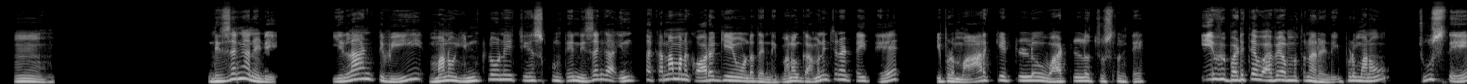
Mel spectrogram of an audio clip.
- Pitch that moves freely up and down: Yes, wide, 6.2 semitones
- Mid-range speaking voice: Yes, medium, 175 Hz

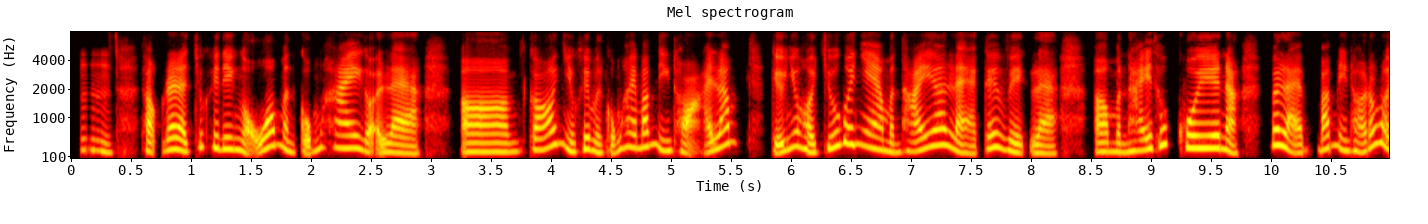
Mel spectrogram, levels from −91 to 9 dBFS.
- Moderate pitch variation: No, wide, 6.7 semitones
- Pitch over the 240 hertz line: Yes, very high, 260 Hz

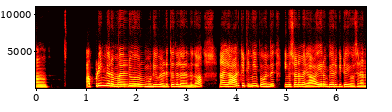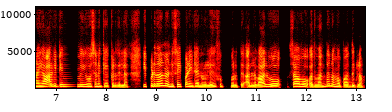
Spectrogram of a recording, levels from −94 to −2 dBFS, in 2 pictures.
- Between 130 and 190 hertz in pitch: No, very high, 250 Hz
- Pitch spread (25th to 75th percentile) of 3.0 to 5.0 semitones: Yes, average, 4.5 semitones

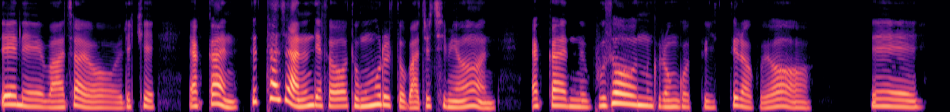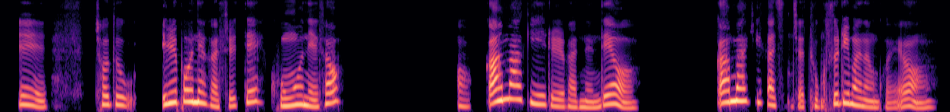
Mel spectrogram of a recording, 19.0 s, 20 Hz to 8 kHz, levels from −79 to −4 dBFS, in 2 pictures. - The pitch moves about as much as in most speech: No, wide, 5.8 semitones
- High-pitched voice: Yes, high, 195 Hz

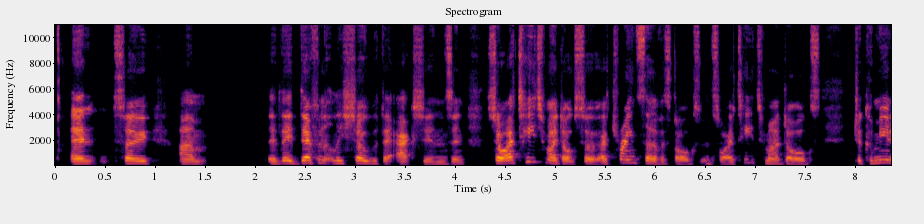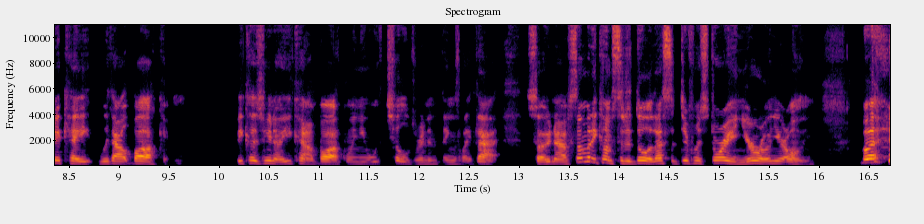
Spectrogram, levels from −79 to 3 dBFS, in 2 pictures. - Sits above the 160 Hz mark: Yes, medium, 185 Hz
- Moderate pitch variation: Yes, average, 3.7 semitones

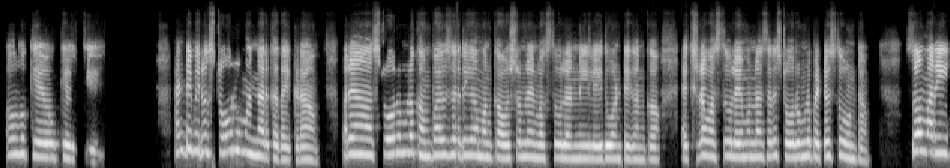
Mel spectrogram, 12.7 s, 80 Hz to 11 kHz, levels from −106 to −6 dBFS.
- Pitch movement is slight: No, average, 3.8 semitones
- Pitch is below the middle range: No, high, 245 Hz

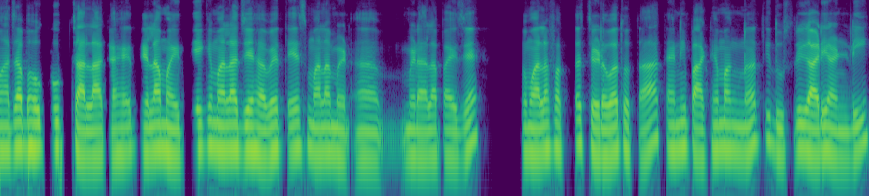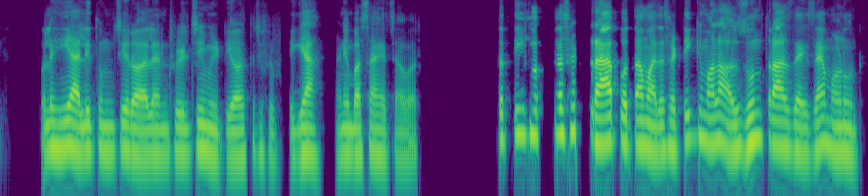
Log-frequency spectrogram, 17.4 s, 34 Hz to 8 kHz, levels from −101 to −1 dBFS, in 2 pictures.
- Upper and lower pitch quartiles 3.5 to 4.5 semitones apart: No, average, 2.9 semitones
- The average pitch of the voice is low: Yes, low, 120 Hz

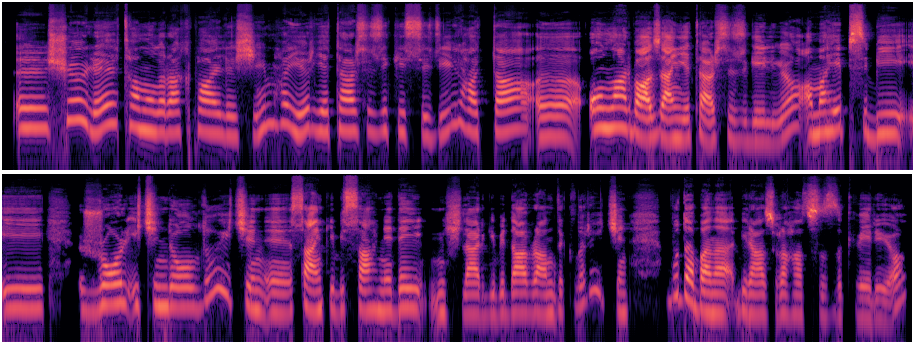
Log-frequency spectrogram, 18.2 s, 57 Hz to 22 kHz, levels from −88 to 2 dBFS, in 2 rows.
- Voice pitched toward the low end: No, high, 200 Hz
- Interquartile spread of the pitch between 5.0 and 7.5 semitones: Yes, wide, 5.4 semitones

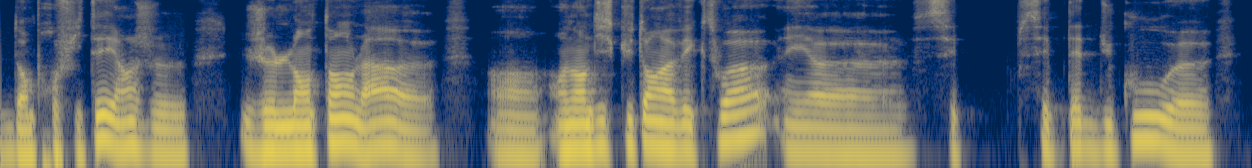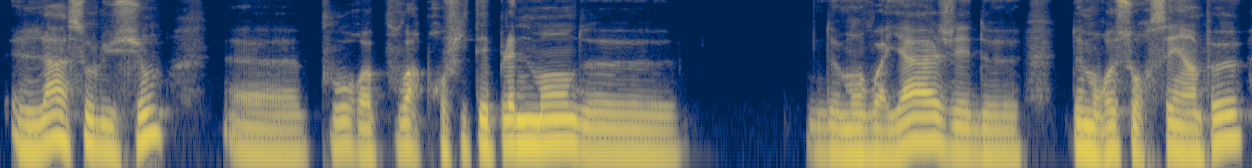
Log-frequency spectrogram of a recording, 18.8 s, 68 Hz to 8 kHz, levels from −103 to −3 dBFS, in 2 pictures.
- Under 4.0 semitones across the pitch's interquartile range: Yes, average, 3.5 semitones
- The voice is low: Yes, low, 115 Hz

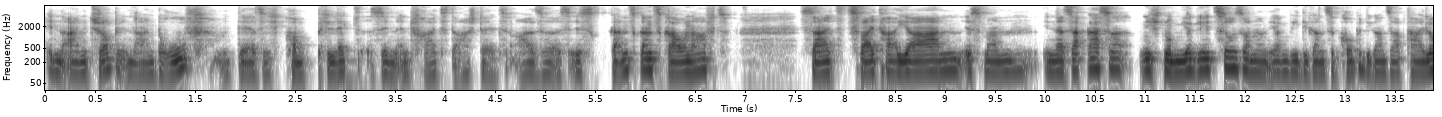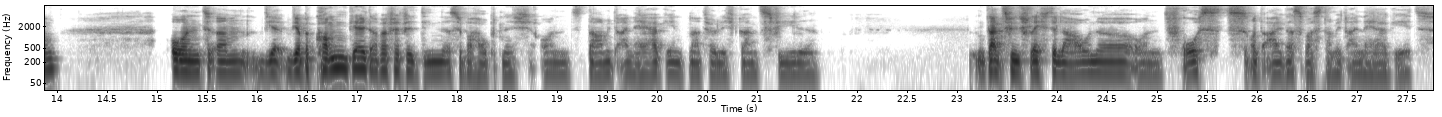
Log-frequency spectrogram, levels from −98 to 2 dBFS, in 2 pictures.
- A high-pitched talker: No, low, 105 Hz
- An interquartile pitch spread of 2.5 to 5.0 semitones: Yes, average, 2.8 semitones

